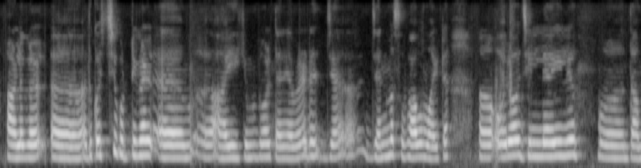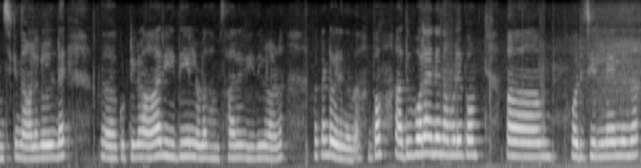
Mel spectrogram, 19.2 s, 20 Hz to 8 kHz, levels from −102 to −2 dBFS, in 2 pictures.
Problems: none marked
